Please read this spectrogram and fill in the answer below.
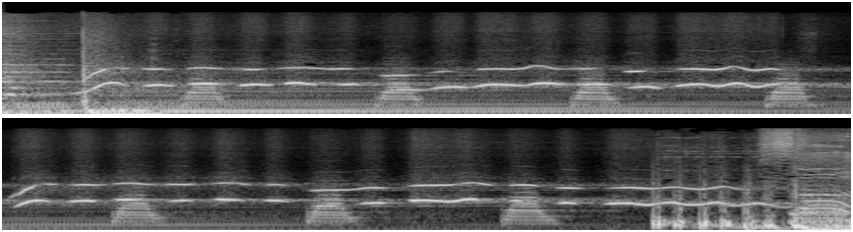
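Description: A whistled melody with a wavering vibrato and small pitch slides, over a held low bass note and sparse plucked notes, in the instrumental passage of a Tamil film song. The whistling breaks off shortly before the end.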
